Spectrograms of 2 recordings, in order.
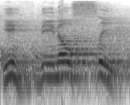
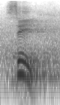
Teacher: ujung lidahnya ya bertemu dengan ujung gigi seri bagian bawah, pangkal lidahnya naik ke langit-langit. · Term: isti'la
